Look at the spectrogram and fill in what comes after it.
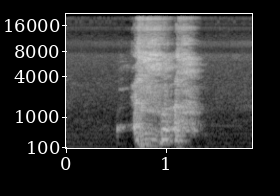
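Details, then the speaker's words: A single short cough burst with a brief throat-clearing onset in a quiet room, from an adult who says they are sick while reading aloud. "saya mohon maaf apabila saya ada terdengar suara batuk-batuk itu saya lagi sini lagi sakit"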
